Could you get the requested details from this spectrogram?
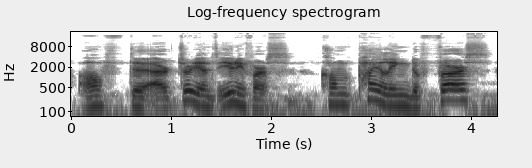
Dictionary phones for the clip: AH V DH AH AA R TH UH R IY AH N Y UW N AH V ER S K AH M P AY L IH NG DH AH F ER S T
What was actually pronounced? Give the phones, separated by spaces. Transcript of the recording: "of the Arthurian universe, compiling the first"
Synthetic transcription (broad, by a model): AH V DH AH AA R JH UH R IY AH N Y UW N AH V ER S K AH M P AY L IH NG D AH F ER S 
